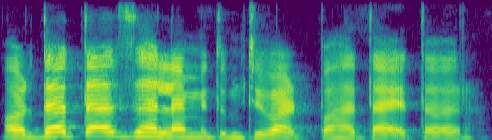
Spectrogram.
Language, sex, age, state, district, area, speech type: Marathi, female, 18-30, Maharashtra, Nagpur, urban, spontaneous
